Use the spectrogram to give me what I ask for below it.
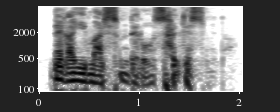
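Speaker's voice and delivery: low, hushed resolve; quiet vow. Acted. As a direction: murmur a solemn promise, low and soft. 회개 뒤 결단을 읊조림. (낮고 조용한 다짐)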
